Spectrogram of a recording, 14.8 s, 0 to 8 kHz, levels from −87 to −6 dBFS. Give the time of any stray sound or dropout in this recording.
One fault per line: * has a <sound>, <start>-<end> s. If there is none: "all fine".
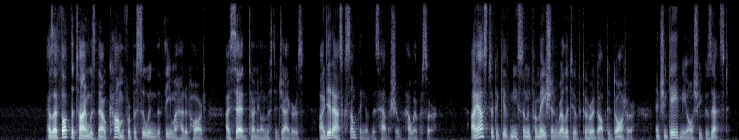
all fine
